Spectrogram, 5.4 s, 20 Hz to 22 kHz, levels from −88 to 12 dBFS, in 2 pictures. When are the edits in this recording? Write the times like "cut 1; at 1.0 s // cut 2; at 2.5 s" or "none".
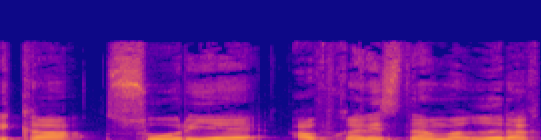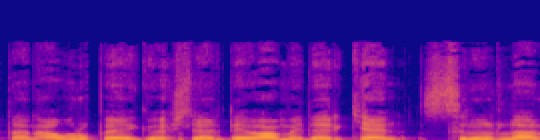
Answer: none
